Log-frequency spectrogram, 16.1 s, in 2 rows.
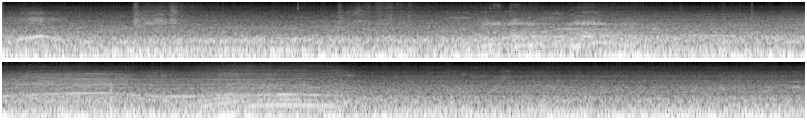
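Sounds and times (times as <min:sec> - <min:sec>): car engine rumble: 0:00.0 - 0:16.0
engine revving: 0:03.4 - 0:11.7.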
